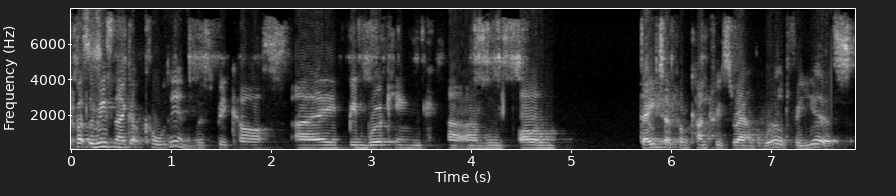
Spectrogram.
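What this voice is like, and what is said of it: Non-local accent. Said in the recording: “You can hear from the accent that I'm not from around here.”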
